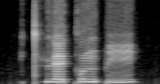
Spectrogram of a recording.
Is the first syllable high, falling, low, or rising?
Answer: high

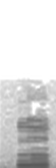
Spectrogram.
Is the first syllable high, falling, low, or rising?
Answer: high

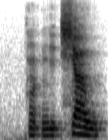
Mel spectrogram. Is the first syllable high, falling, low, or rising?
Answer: low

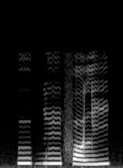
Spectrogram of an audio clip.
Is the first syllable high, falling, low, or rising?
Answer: low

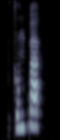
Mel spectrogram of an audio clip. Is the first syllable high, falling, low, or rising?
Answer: rising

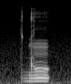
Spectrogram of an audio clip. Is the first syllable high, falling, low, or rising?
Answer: high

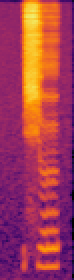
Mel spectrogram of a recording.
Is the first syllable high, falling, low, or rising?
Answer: high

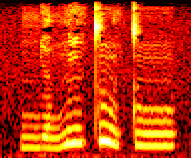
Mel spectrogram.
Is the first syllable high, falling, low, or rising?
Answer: low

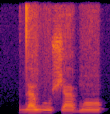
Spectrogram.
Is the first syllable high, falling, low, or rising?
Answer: high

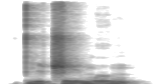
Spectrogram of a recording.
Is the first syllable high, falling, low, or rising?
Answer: high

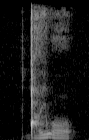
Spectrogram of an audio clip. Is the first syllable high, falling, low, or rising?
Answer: rising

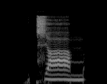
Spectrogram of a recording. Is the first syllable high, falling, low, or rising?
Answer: low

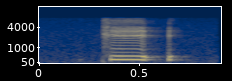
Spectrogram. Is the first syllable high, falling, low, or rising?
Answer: falling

